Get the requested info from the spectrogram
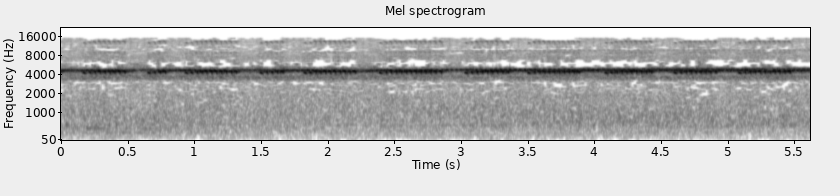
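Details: High, piercing insect trill from a nature-sound relaxation recording, running almost unbroken with slight rhythmic swells in loudness, no other voices or noises standing out.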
